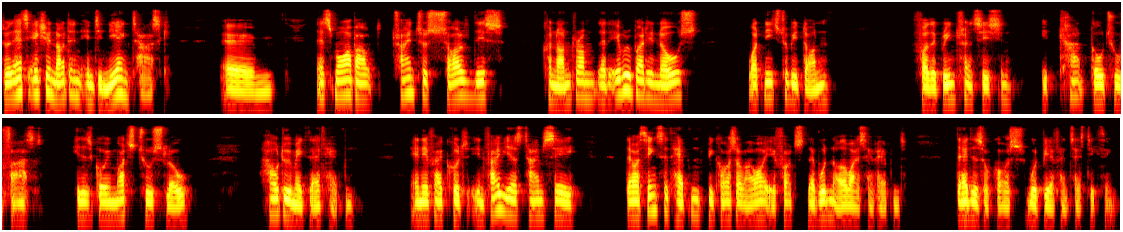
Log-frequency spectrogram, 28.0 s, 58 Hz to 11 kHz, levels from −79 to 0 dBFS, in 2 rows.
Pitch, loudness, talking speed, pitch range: 120 Hz, -20 LUFS, 165 wpm, 110-145 Hz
